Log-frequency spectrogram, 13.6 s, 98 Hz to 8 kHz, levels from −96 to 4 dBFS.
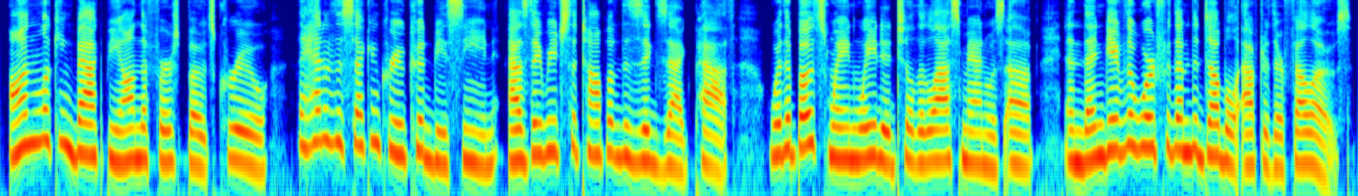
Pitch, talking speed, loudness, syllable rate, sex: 235 Hz, 210 wpm, -17 LUFS, 4.7 syllables/s, female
